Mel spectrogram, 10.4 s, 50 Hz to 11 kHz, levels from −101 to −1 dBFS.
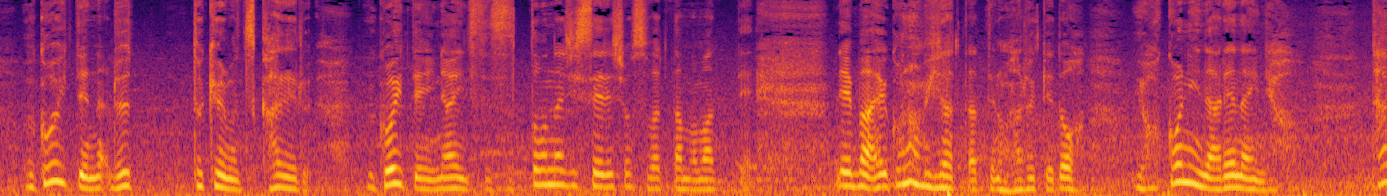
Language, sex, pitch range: Japanese, female, 165-200 Hz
